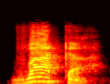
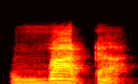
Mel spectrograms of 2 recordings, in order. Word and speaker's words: vaca: Aquí dije que habíamos, obviamente necesitamos en portugués hacer el sonido real del sonido de la B pequeña, que le llamamos en español, ¿no? Que es un sonido labi dental. Son labi dental.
